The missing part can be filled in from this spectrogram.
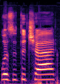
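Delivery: acted, high, mournful and saddest-sounding tone. Retelling how a man asked, with the saddest face: imitating a sad question. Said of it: "the saddest face, he goes".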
